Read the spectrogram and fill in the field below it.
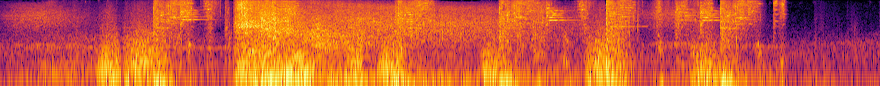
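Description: Magic blasts and hits crackle in a fast game fight.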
